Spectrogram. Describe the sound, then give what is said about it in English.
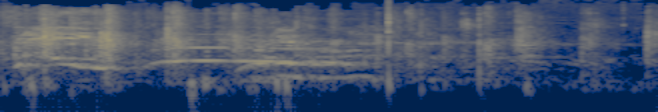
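A crowd at a church service applauds with steady, dense clapping, mixed with shouts and cheering voices that rise over it before the clapping gradually thins out, as a speaker is welcomed to deliver a seven-minute message on love. “Give a round of applause to the handsome, the magnanimous.”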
